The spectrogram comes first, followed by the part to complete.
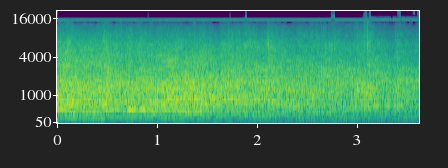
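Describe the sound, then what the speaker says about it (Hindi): An audience claps at a mushaira, a dense, even wash of applause that holds steady and fades slightly toward the end, with no voice rising above it. "एक बार ताली बजा के बता दे तो दोबारा भी पढ़ दिया"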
